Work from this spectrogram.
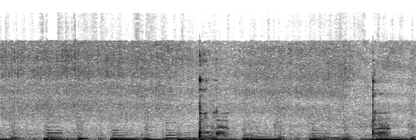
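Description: Sweet peppers and two knobs of butter sizzle steadily in a frying pan, a constant hiss broken by repeated scrapes and knocks of stirring, close by and moderately quiet, with no voices.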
